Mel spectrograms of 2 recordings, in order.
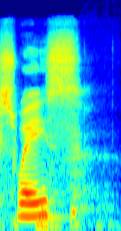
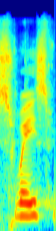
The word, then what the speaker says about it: Swayze: Jamen, vi var på udkig efter uh, Patrick Swayze. Patrick, Swayze. Patrick Swayze. Der var lidt uenighed om, hvordan man udtaler efternavnet, Sway, men vi ved Swayze alle, hvem han er.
